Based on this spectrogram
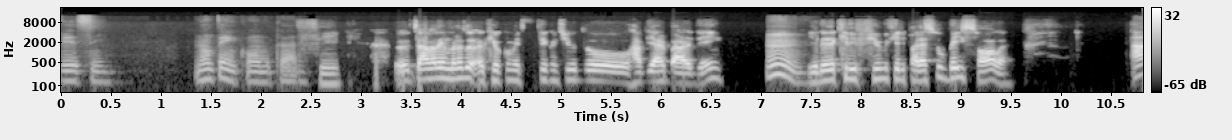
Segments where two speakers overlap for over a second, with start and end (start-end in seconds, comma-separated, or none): none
